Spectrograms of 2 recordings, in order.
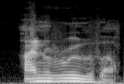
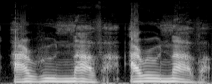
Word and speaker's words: Arunava: Anruva, well done. Arunava. I'm sorry, Arunava.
